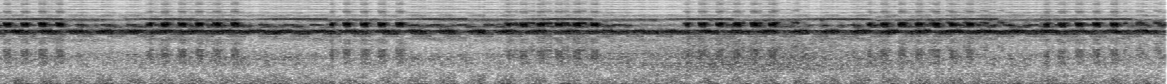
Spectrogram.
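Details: Insects singing together in a Japanese garden on an autumn night nearing dawn; high sustained trills with periodic bursts of pulsed chirping, several overlapping rhythms, otherwise quiet.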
